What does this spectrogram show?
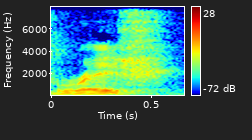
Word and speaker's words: Ra's: race I was like it's supposed to be pronounced race the people I say it Roz so the spelled Kevin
